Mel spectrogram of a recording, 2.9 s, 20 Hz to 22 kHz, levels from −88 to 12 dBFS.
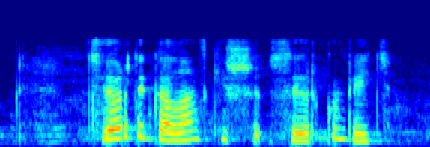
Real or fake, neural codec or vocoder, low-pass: fake; vocoder, 22.05 kHz, 80 mel bands, WaveNeXt; 7.2 kHz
